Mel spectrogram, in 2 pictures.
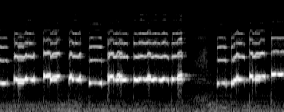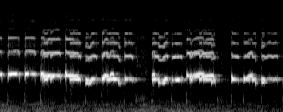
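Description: Two shpelai flutes played simultaneously by one player give a bright, breathy melody of short repeated notes in steady phrases, with a brief pause near the middle. The playing is loud and heard alone, with no voices.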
